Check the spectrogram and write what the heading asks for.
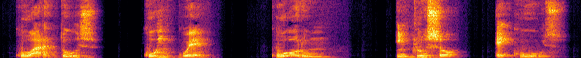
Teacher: en latín sí pronunciamos la U de la siguiente vocal, que puede ser cualquiera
